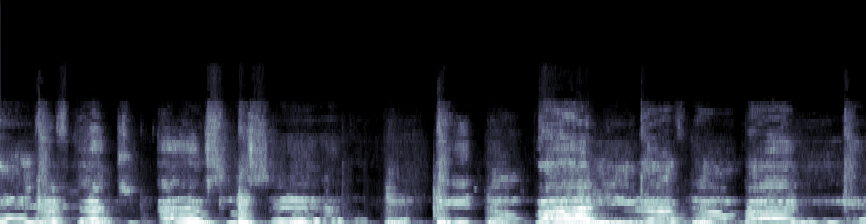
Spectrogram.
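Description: Reggae vocal group singing a song in its own voices, accompanied by a strummed acoustic guitar; the sung phrases come in short lines with brief pauses between them.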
